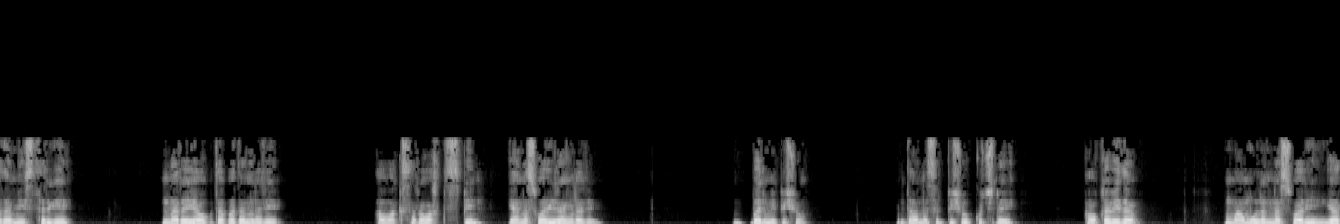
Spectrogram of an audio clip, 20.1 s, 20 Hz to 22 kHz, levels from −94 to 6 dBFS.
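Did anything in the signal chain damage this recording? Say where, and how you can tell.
Yes, at the codec stage, and it runs the whole length of this speech clip. There's a hard ceiling with nothing above about 8.3 kHz, and the damage is plainly audible: a swirly, watery texture and chirpy sibilants. That's MP3 compression, likely at a starved bitrate around 32 kbps. Short on bits, the encoder lops off the treble at a fixed point and drops weak frequency lines that flicker in and out between frames, which is where the swirl comes from.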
